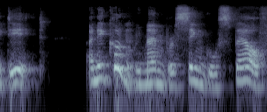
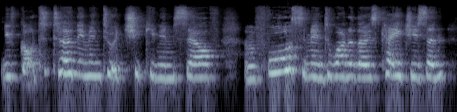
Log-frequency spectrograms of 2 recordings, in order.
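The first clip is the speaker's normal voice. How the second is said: higher, loud eager outburst; upset boy; 6 semitones higher, 5 dB louder than usual. Acted. Boy begging the witch for revenge, higher and loud. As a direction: tumble it out in a rush of outrage. Daniel's furious plea.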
